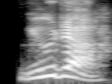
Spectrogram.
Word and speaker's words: Judah: yeah yeah you pronounce a j as a as yeah why as a why a j word I'm trying you caught me off Corner don't worry lots of J words are pronounced with more of an H sound it's more of a ha yeah okay so yeah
